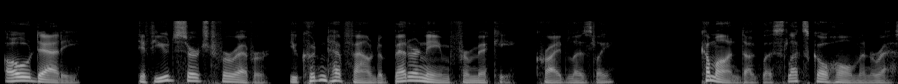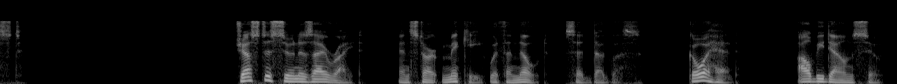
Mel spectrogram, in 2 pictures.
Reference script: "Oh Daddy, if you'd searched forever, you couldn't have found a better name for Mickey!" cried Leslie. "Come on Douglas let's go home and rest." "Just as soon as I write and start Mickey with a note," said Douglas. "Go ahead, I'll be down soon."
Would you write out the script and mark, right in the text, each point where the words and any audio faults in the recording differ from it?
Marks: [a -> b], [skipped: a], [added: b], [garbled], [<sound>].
"Oh Daddy, if you'd searched forever, you couldn't have found a better name for Mickey!" cried Leslie. "Come on Douglas let's go home and rest." "Just as soon as I write and start Mickey with a note," said Douglas. "Go ahead, I'll be down soon."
